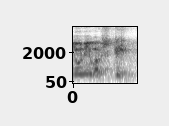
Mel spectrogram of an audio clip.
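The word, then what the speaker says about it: university: यू के अंतर्गत है, किंतु जब इसका हम प्रोनाउंसिएशन करते हैं तो यह व्यंजन अक्षर से होता है यूनी, तो इसलिए यहां एन का यूज रॉन्ग है, यहां होगा अ यूनिवर्सिटी।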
